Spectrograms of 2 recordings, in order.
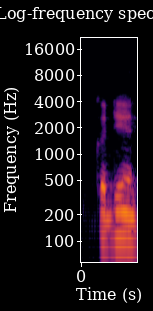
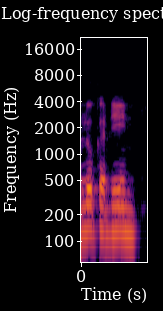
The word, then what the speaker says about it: Digne: Luca Digne, he's given me so many problems as a commentator.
